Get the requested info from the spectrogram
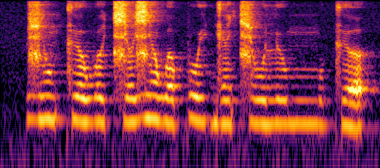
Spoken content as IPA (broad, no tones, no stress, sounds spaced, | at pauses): ʑ ũ kʲ ə w ɵ t͡ɕ ə ʑ ə̃ w ə p u j ɡʲ ɛ̃ t͡ɕ u lʲ u mː u kʲ ə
